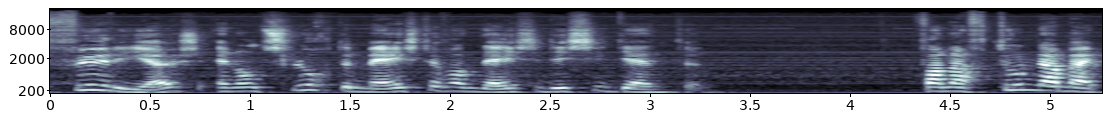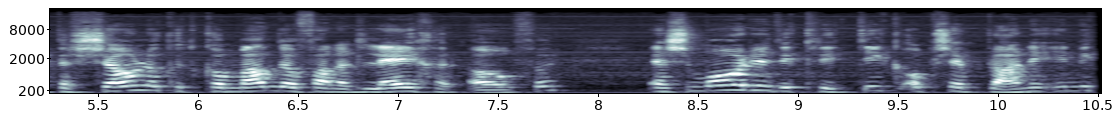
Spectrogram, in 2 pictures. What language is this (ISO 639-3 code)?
nld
